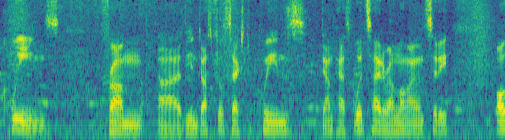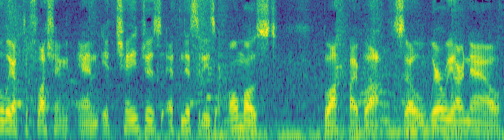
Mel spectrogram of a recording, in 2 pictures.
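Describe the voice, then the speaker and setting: A man's voice: mid-range voice, measured pace. A man with an American accent, presenting and reporting for radio. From United States. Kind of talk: scripted radio narration and street interviewing. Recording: clear city street noise behind. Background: street and traffic noise.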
